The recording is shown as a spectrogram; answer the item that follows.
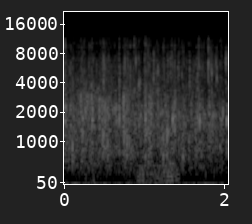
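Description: Near silence, with faint scattered applause from the audience.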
